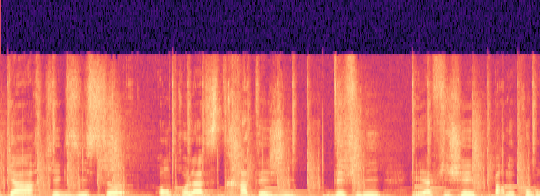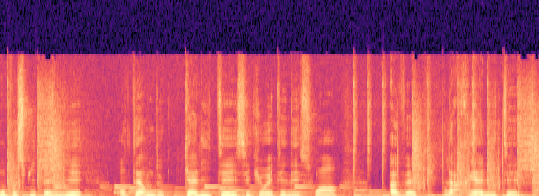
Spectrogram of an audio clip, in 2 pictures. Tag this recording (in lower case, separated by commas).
music, speech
